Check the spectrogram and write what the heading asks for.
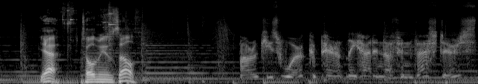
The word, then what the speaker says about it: Maruki: First, regarding Maruki himself. Also, I've been saying his name wrong this whole time. His name is Maruki, not Maruki.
